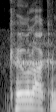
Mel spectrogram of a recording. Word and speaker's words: Coolock: Coolock, is that how you pronounce it? Coolock? – Coolock in Dublin, yeah.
